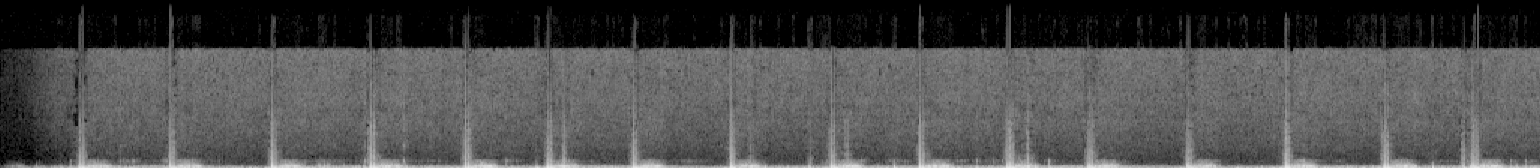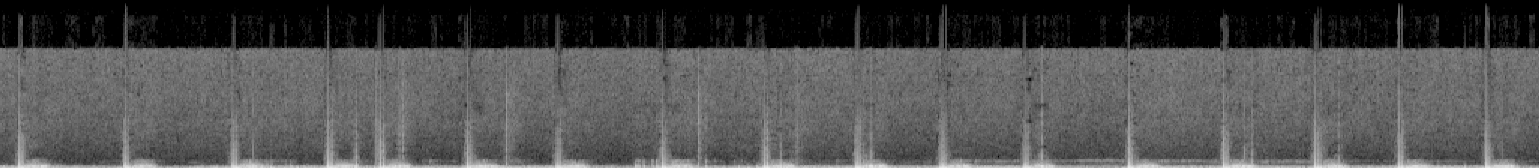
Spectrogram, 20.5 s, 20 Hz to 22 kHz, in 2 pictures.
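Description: Dog heartbeat through a stethoscope, about 100 beats a minute, with a noisy whooshing sound between beats: a heart murmur.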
